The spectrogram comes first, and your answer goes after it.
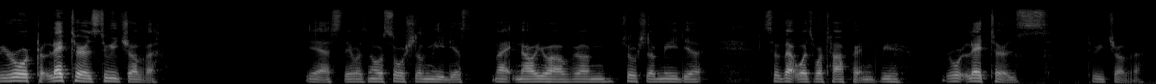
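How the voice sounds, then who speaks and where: A woman with a very deep, low pitch speaks at a moderate pace, leaving long, frequent pauses. The recording is very clean with a silent background. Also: fairly even intonation. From Jamaica. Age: 80s+. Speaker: elderly migrant telling her life story. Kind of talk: oral history interview. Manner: halting, with hesitations.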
